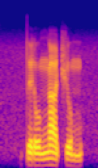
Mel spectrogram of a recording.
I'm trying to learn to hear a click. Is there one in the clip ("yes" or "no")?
no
